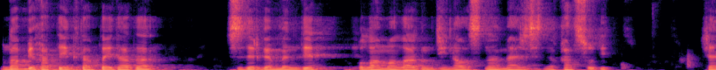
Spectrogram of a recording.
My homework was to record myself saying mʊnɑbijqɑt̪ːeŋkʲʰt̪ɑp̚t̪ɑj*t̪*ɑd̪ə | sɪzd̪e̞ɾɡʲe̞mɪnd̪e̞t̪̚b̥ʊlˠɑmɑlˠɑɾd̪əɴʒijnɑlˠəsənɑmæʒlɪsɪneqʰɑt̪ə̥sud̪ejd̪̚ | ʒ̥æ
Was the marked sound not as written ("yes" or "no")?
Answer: no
